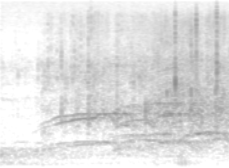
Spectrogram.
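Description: Scattered hand clapping with faint cheering voices from an audience in a large hall, growing a little louder.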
